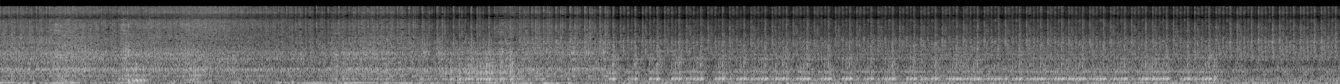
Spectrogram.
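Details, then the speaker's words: 1960 Grumman Olson Kurbside step van 235, first run since 1992, cold idle around 30s °F: light, irregular tinny rattle over a steady idle from the valve cover, which isn't bolted down. "little bit of rattling from the valve cover. I don't have it bolted down."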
